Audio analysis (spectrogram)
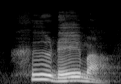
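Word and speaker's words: ῥῆμα: 이게 이제 흐라는, 발음이 흐라는 발음. 그래서 발음할 때, 흐레마, 애라기보다 이게 작게 하기도 하고, 흐레마, 이렇게 이제 언어 살려서 발음하면 이렇게 되는 건데, 굳이 그걸 할 필요가 없어요. 그냥, 네마라 해요.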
